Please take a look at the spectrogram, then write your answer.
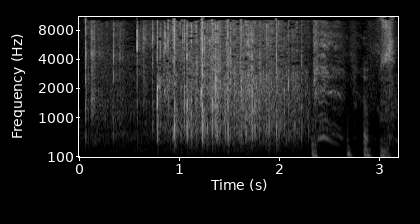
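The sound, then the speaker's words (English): A thin, scattered round of applause after a speech line about modernising central government, claps building briefly for about two seconds at moderate volume, then tapering off as a voice starts speaking. “A slightly half-hearted round of applause there.”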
